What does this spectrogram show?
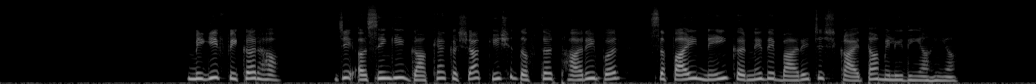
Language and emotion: Dogri, sad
